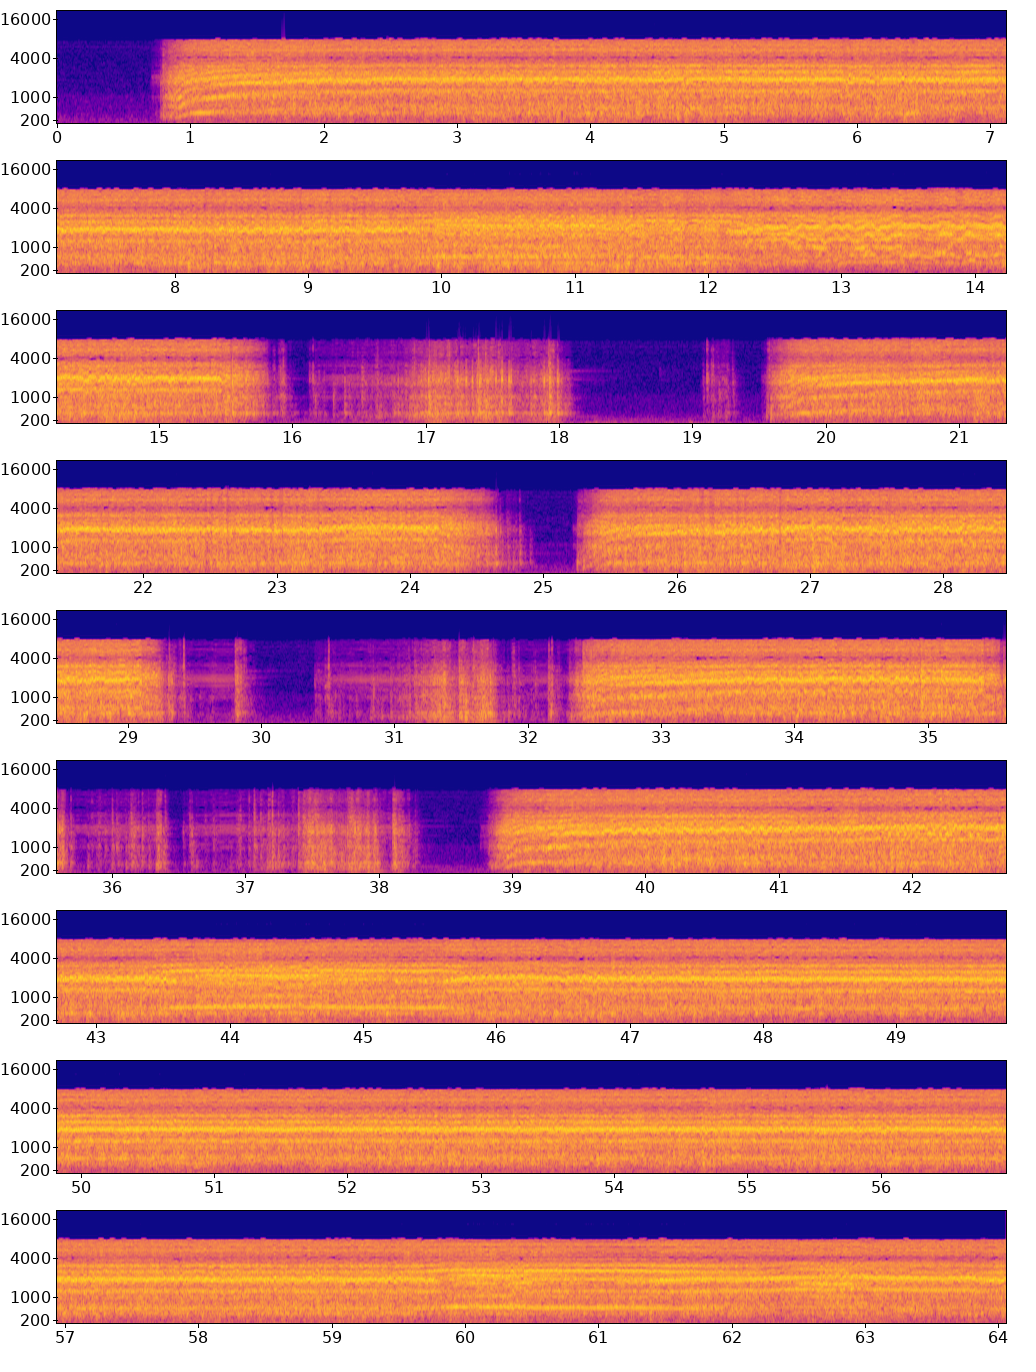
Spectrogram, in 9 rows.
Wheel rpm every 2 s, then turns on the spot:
60, 160, 160, 160, 160, 160, 160, 130, 10, 20, 140, 160, 70, 150, 110, 10, 100, 130, 10, 60, 160, 160, 160, 160, 160, 160, 160, 160, 160, 160, 160, 160.
16-18 36-38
